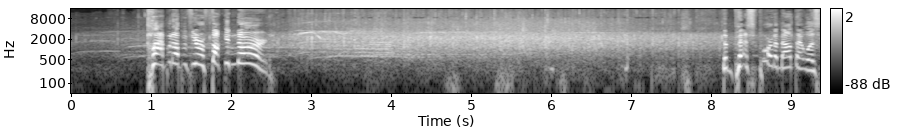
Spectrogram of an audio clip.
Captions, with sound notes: Clap it up if you're a fucking nerd. (audience applause and cheers) The best part about that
